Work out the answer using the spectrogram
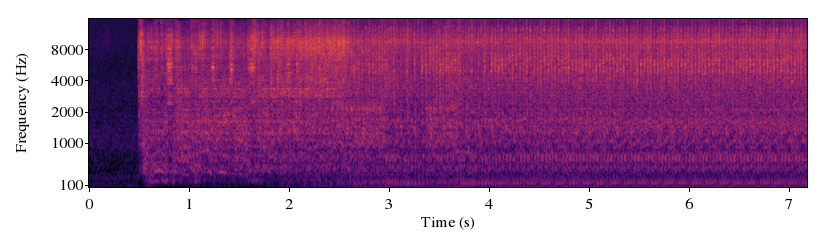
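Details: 1953 Nuffield tractor diesel, cold start using the cold-start button after injectors were serviced, refitted and bled, on a weak battery: brief crank, then catches and settles into a fast, steady diesel clatter with no misses or knocks; healthy cold start.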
